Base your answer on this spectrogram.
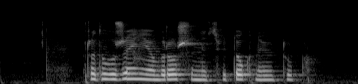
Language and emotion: Russian, neutral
